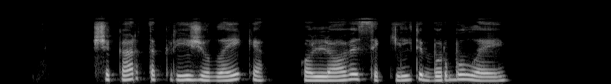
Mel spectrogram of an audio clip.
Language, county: Lithuanian, Utena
